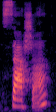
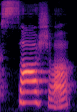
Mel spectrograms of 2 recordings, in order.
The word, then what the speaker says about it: Sasha: And as a matter of fact, I'm thinking my father pronounces my name Sasha. – Uh-huh. – And my mom pronounces it more like Sasha. And then some people say Sasha with like an O-ish sound.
